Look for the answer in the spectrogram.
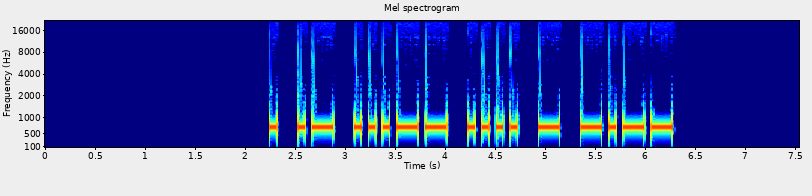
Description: Morse code, heard as a keyed tone, about 17 wpm, 700 Hz. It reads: EA3HTY
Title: DXCC-100 Call Signs - 6 Characters - Repeated 2x - 17wpm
